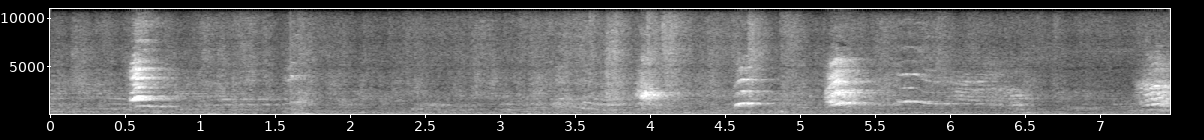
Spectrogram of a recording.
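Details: Chihuahua kept at a pet shop in Omihachiman lets out scattered sharp, high yips and short barks at uneven intervals, with faint room noise and a soft voice behind.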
